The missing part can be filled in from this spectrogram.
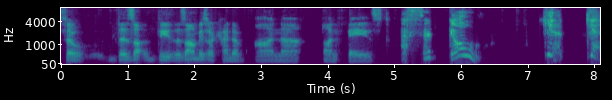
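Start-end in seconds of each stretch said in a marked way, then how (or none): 5.8-8.1 tiny, furious creature voice, squeaking very high and shrill. Voicing a small lizard creature yelling at zombies: angry little creature voice. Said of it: "he's very angry".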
